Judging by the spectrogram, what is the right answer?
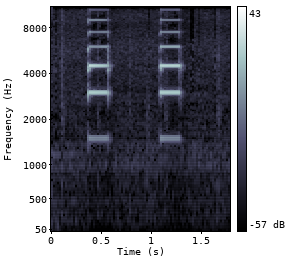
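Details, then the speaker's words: Air brake test, California, inside the cab: brake pedal fanned to drop air pressure while watching primary and secondary gauges. Warning lights and buzzer come on at about 62 psi, within the required 75 to 55 range. Three steady high beeps about 0.7 s apart; normal low-air warning. "Okay, first light comes and second light comes also on the buzzer as you hear it. They comes about 62 psi is a good test."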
